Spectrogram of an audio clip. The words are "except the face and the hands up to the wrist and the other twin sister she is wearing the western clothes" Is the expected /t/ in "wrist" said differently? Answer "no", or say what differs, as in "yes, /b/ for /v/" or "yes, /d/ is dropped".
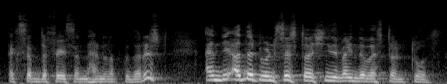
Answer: no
